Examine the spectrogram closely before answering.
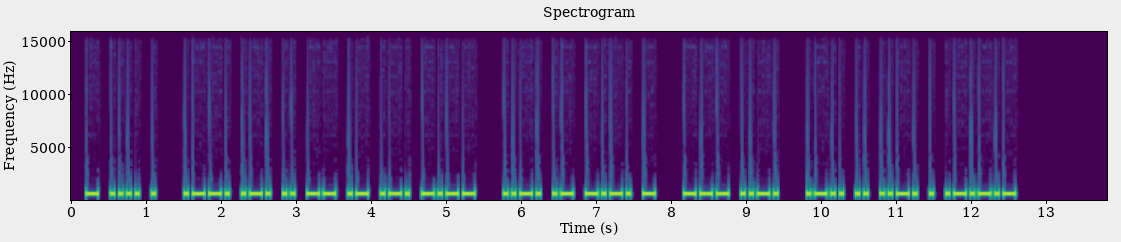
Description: Morse code, heard as a keyed tone, about 21 wpm, 700 Hz. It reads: THE PRIMARY FACT OF LIFE.
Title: Sentences from Top 1000 Words - Review Part 5 - 22wpm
